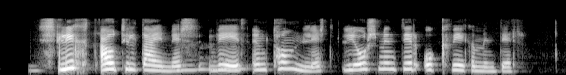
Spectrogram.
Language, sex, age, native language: Icelandic, female, 18-19, Icelandic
